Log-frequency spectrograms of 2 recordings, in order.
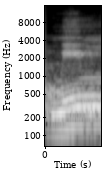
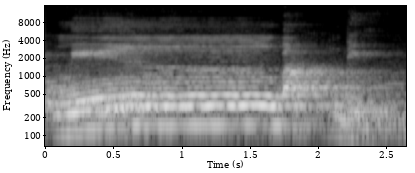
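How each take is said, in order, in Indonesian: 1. Bibir menutup tiba-tiba pada m yang keras. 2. Bibir menutup perlahan dengan dengung sengau. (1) "bukan mim" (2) "yang benar ... min ba'di. Terkatupnya bibir itu pelan-pelan"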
